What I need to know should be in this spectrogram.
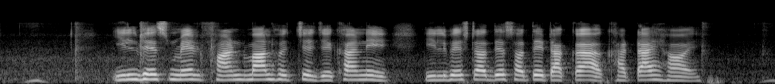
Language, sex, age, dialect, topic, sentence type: Bengali, male, 18-24, Jharkhandi, banking, statement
